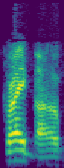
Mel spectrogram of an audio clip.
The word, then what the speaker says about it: Grebo: The two groups that they encountered, the two different places, is it the Grebo? Is that, am I pronouncing that correctly? – Yes, Grebo. Mm-hmm.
